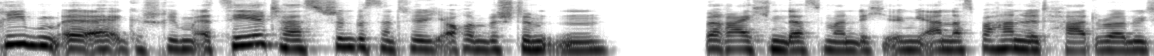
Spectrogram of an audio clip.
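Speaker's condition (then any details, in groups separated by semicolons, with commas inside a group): No condition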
